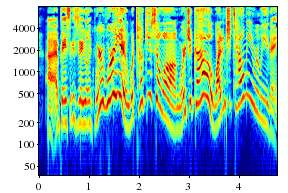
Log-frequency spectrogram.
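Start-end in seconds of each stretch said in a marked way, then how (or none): 1.1-4.7 mock yelling, very high, sing-song and swooping. Retelling how the cat waited at the door after a short trip: imitating Clayton yelling. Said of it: "yelling at me the, the way that he frequently yells at me".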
